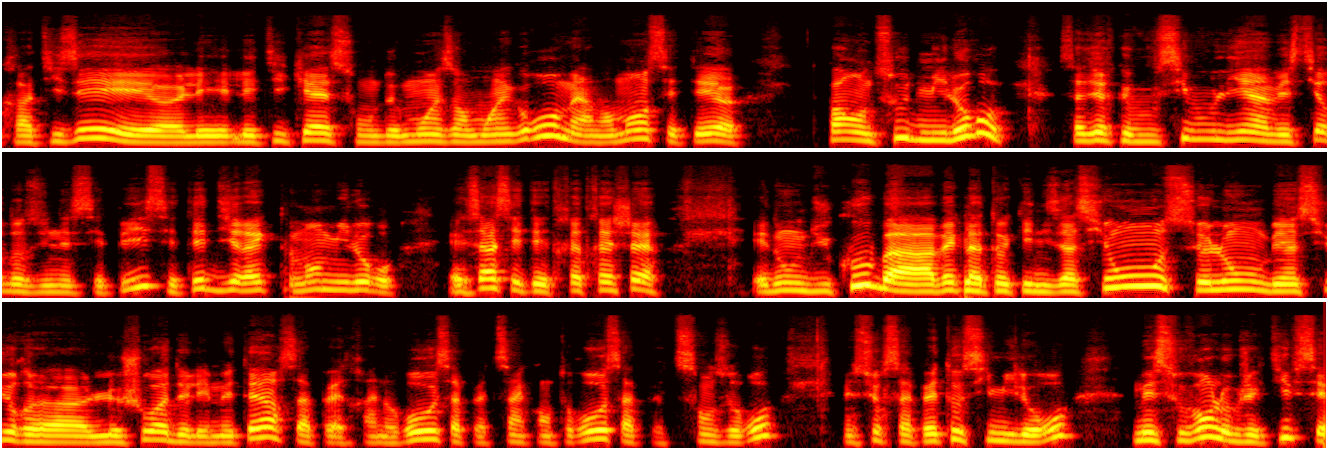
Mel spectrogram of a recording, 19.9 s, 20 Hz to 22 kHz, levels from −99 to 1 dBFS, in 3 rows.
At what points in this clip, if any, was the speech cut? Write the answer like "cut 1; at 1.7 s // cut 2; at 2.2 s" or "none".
none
